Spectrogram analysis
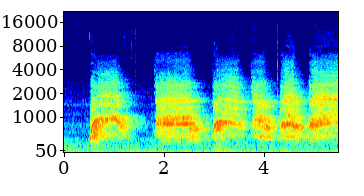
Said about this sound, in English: A succession of loud and shrill screams, bursting suddenly from the throat of the chained form, seemed to thrust me violently back.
